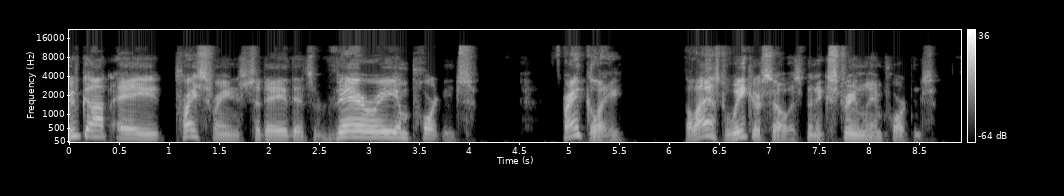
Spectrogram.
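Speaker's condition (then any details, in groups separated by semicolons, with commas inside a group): No condition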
